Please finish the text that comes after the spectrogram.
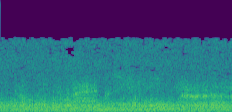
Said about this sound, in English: Just a storm.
